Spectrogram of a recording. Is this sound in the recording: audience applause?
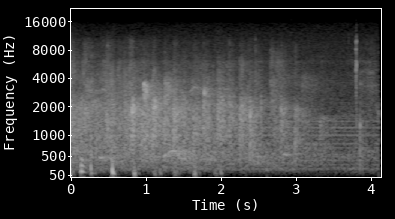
yes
